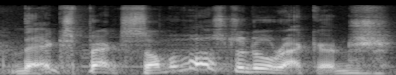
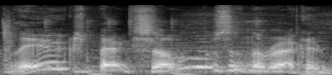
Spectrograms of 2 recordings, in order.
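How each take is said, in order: First: The put-on voice sounds fairly clear. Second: The put-on voice sounds more muffled. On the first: "We're gonna start doing the voice" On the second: "He's gonna be more muffled"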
